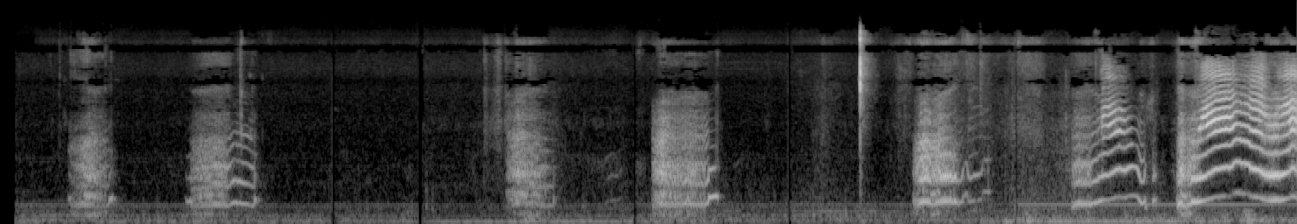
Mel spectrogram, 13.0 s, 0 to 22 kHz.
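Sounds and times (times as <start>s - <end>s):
cat meowing: 10.8s - 12.9s.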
